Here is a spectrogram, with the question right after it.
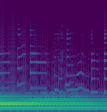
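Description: A single guitar note rings steadily from the first fret of the sixth string, a low sustained tone with a few faint higher plucks or fret noises over it, close and fairly loud, no talking.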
